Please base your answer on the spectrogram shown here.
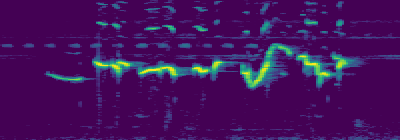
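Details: An Oriental magpie-robin (black-breasted) sings a varied run of clear, sweet whistled phrases that slur up and down, with a short squeaky dip in the middle.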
